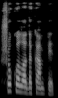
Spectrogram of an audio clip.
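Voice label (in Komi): шоколада кампет, Komi, female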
